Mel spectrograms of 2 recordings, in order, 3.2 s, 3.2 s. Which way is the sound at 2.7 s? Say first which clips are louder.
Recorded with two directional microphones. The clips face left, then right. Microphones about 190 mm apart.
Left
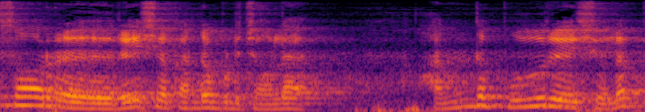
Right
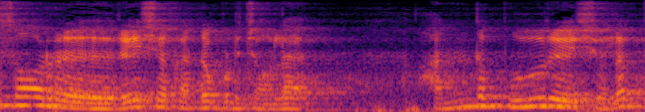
Even; 30° left (ahead or behind).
